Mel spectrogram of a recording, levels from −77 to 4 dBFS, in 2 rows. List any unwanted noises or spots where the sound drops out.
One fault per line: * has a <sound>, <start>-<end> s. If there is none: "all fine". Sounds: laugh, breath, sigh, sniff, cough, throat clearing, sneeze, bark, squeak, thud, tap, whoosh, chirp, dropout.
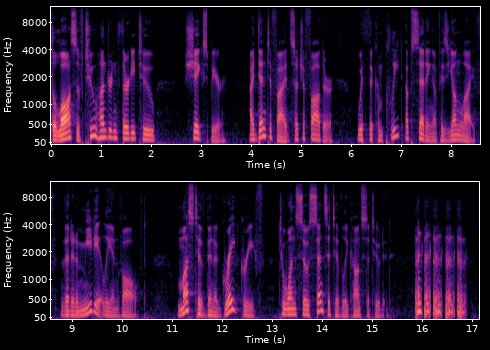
* has a laugh, 15.9-16.9 s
